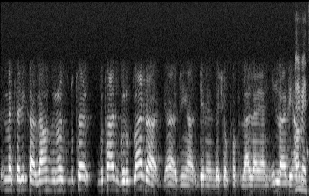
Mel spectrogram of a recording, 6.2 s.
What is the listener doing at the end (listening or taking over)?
taking over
